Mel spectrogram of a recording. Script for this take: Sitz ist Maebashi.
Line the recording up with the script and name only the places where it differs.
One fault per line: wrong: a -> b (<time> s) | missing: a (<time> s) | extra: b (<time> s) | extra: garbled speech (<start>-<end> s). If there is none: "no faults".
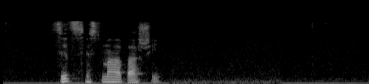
no faults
